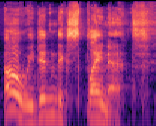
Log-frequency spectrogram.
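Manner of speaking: ordinary delivery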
